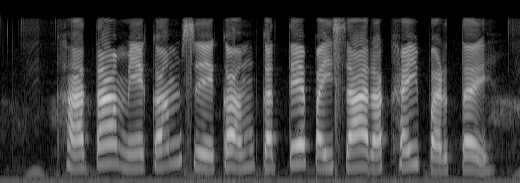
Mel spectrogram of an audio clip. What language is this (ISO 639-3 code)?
mai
